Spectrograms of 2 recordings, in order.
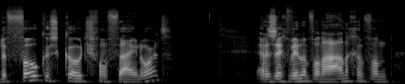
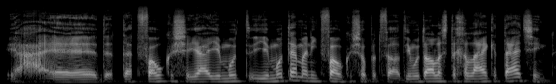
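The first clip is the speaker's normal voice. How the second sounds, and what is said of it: Bad Willem van Hanegem impression. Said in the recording (Dutch): “Dat is een hele slechte Willem van Hanegem ... Dat is wel de slechtste Willem van Hanegem die ik ooit heb gehoord. Alles eraan. Dus accent, timbre.”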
